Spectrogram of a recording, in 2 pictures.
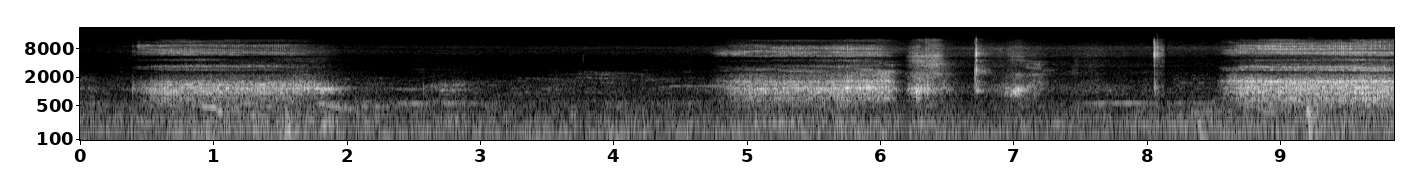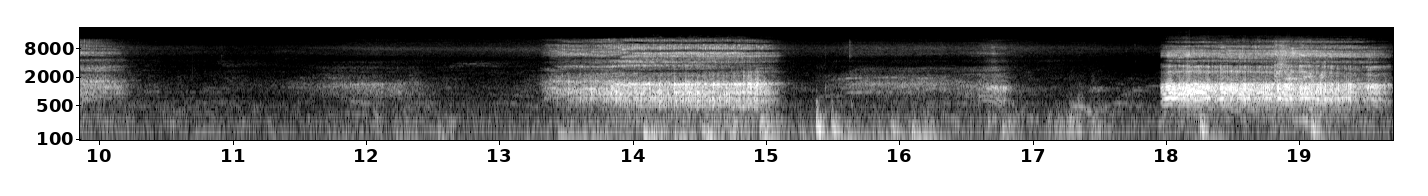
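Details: Simulated cartoon snoring from a stick-figure animation: noisy breathing bursts about every four seconds with faint background music; snoring.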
